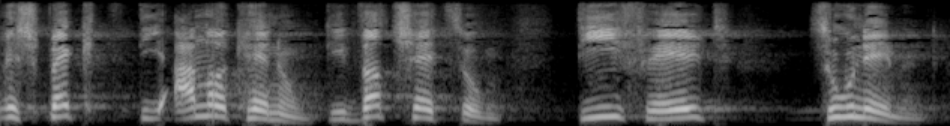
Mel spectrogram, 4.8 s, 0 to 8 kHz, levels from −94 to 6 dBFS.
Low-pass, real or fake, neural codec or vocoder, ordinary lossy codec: 7.2 kHz; real; none; none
